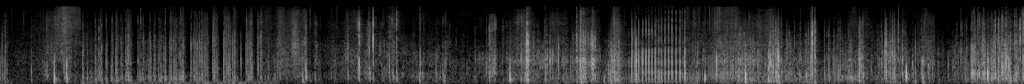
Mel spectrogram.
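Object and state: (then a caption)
PVC pouch full of plastic markers. A clear PVC zip pouch printed "Wind Blows," full of plastic felt-tip markers and resting on a black cloth, is gripped and squeezed with long nails and fingertips. The result is a continuous run of bright, crisp plastic crinkling and crackling, broken by sharp, short clicks and ticks that may be the markers rattling inside.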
